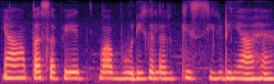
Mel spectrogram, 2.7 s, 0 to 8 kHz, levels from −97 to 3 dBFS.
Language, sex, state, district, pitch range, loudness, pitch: Hindi, female, Uttar Pradesh, Jyotiba Phule Nagar, 205-225 Hz, -18 LUFS, 215 Hz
